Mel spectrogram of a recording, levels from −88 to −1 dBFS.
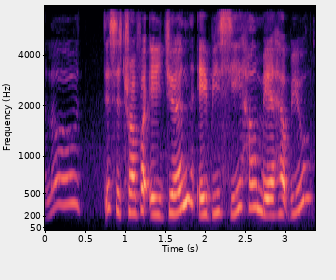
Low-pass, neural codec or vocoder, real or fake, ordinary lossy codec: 7.2 kHz; none; real; none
